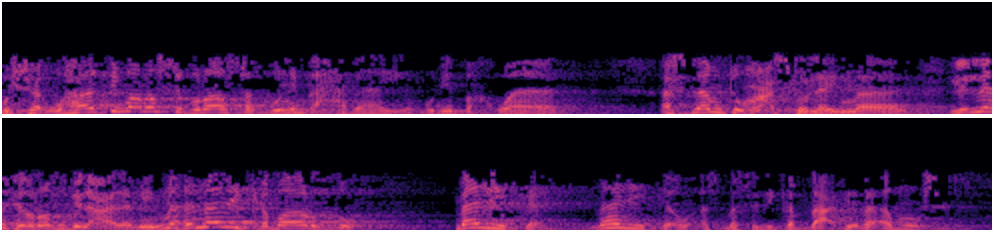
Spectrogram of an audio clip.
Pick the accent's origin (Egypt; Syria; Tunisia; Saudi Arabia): Egypt; واحنا بالذات مصريين عندنا جميع ازواج النبات، ابل وبحر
